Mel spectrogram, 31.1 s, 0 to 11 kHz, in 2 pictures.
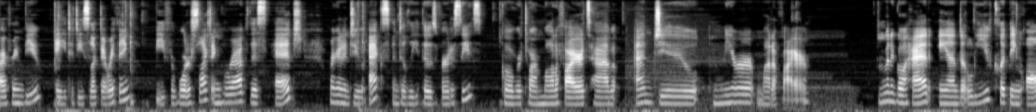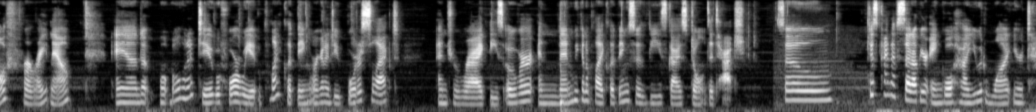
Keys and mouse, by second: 0.8 a, 1.9 b, 5.4 x, 7.4-10.5 drag, 18.6 a, 19.1 a, 20.0 b, 22.3-23.3 drag, 23.9-29.1 drag.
